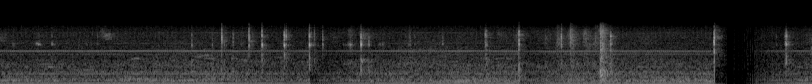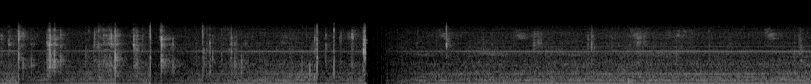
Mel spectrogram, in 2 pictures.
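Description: Irregular small clicks and taps of fingers handling a rechargeable battery pack and its circuit board and pressing them into a hair clipper's plastic housing, over a steady faint hum. The sound drops out briefly twice.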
